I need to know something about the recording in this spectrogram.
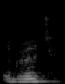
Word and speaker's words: gruit: present so it's a uh barel age Imperial Groot I tried to check the correct English uh pronunciation but Groot it's just it just said it that was just the spelling and then rhymes with Groot so Groot Groot it is it's been aged in vermouth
